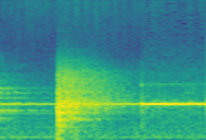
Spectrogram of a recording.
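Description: A single sharp metallic strike about half a second in, ringing away afterwards, of the kind a wayang golek puppeteer makes on the kecrek plates hung on the puppet chest to cue the gamelan. Under it a long held musical note runs on, growing louder after about a second and a half.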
